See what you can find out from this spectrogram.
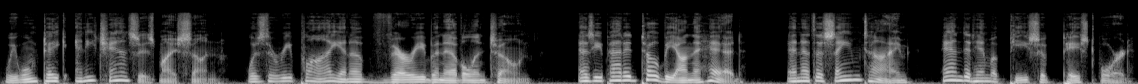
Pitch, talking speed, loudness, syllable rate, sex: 125 Hz, 175 wpm, -17 LUFS, 4.7 syllables/s, male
